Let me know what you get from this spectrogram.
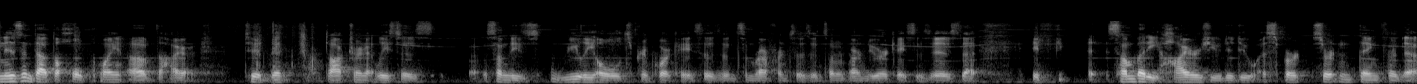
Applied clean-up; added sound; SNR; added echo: neural separator model SepFormer DNS4.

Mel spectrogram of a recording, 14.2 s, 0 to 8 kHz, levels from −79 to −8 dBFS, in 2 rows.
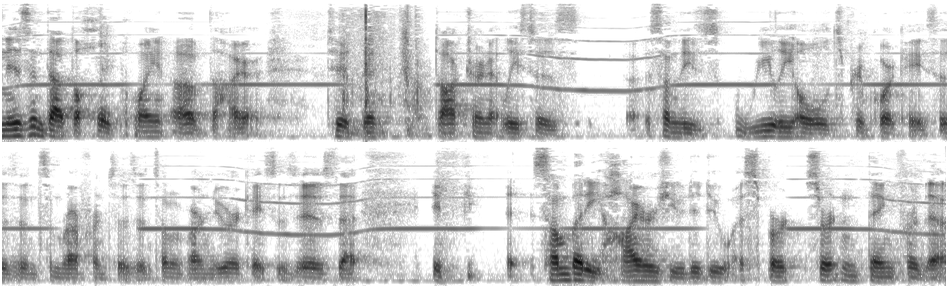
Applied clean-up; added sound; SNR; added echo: none; Wind instrument, woodwind instrument; 16 dB; none.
